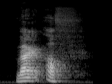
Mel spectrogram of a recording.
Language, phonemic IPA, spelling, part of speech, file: Dutch, /ˈʋarɑf/, waaraf, adverb, Nl-waaraf.ogg
- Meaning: pronominal adverb form of af + wat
